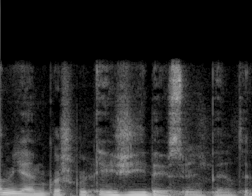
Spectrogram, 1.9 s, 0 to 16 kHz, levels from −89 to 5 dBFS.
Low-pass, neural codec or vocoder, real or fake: 10.8 kHz; codec, 24 kHz, 1 kbps, SNAC; fake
